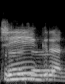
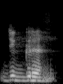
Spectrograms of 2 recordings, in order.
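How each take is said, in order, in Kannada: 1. ಮೊದಲ ಸ್ವರವನ್ನು ದೀರ್ಘವಾಗಿ ಹೇಳಲಾಗಿದೆ. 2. ಮೊದಲ ಸ್ವರವನ್ನು ಹ್ರಸ್ವವಾಗಿ ಇಡಲಾಗಿದೆ. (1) "ಜೀಗ್ರನ್ ಅಲ್ಲ" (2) "ಜಕ್ಕೆ ದೀರ್ಘ ಹೇಳಂಗಿಲ್ಲ"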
